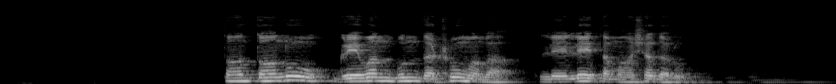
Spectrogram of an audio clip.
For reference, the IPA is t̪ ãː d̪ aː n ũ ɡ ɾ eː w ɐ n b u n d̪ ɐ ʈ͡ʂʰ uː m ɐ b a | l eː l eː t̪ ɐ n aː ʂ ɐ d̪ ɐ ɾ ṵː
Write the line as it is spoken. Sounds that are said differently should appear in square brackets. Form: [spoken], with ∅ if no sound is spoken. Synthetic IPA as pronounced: t̪ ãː [t̪] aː n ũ ɡ ɾ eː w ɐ n b u n d̪ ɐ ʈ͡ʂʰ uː m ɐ b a | l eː l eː t̪ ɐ [m] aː [ɕ] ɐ d̪ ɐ ɾ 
